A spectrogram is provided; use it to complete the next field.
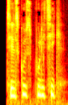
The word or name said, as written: tilskudspolitik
